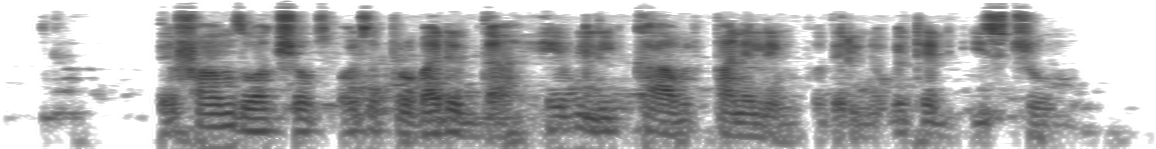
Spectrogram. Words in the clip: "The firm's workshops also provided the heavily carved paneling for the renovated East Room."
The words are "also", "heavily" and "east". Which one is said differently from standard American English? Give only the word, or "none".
none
